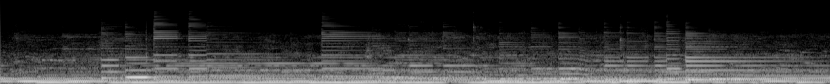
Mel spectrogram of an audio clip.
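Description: Solo guitar played live, a mix of strummed chords and single picked notes over low notes that ring on.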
